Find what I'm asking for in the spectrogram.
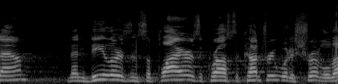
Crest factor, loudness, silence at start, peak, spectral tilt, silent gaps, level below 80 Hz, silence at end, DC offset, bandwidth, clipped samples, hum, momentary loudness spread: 16 dB; -34 LUFS; 0 s; -18 dBFS; -5 dB/octave; none; -68 dBFS; 0 s; under 0.1%; 13.5 kHz; under 0.1%; none; 9 LU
